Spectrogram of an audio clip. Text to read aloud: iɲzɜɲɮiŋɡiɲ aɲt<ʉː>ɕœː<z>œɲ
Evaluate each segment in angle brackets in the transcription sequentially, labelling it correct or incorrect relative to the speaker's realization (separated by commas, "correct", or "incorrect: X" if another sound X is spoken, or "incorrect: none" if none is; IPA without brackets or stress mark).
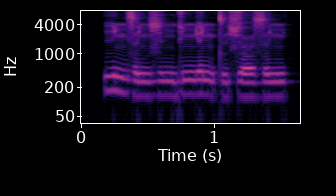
incorrect: ʉ, correct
